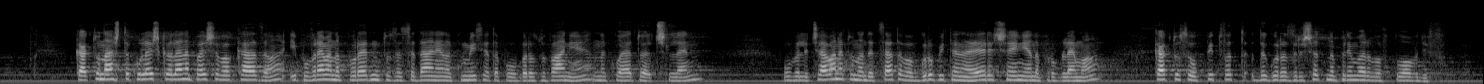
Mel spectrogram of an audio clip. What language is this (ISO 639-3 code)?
bul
